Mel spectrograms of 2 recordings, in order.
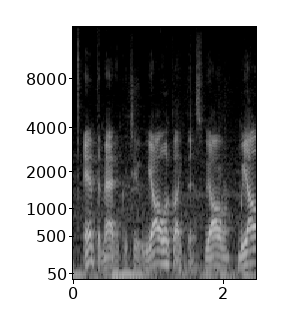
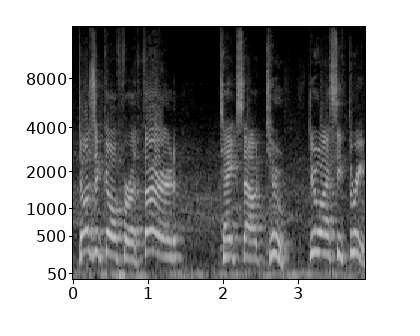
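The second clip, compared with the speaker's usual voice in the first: loud, high-pitched match commentary call; excited play-by-play; 13 semitones higher, 3 dB louder, slower than usual. Real, not acted. Caster calling the Burning Head attack, excited play-by-play.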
